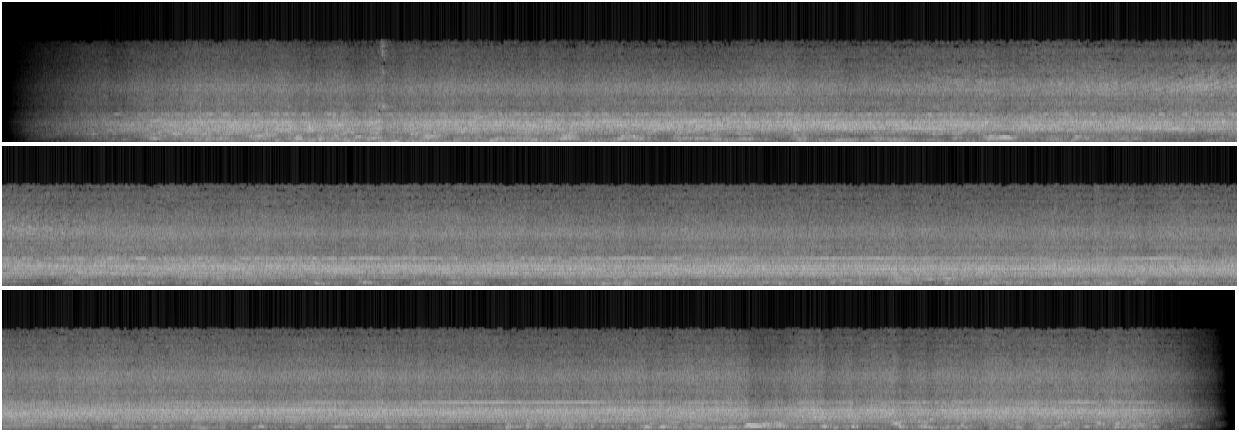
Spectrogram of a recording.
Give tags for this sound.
new-zealand; steam-train

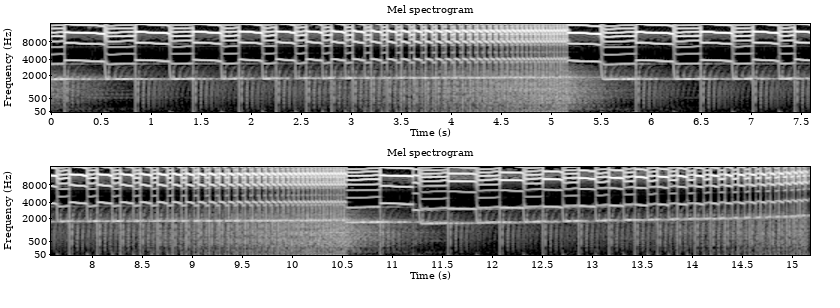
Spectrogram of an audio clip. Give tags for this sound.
Analog-Noise; Analog-Synth; Modular-Synth; Spring-Reverb

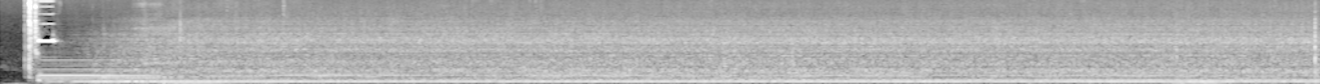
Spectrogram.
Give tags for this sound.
microwave; contact-microphone; pop-corn

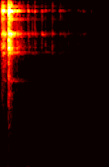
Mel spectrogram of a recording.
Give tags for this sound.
chime; drums; tambour; sticks; hand; chimes; Tambourine; percussive; orchestral; percussion; rhythm; drum

